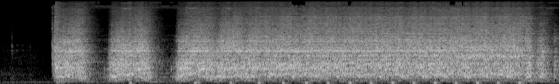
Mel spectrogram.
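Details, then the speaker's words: 1976 Sears SS18 tractor that sat 5 years: the starter churns in even beats, roughly five a second, and never catches. A spark tester shows no spark, with ignition points, suspected gummed, to be sanded and filed. "No spark. So I'm going to pull this air cleaner cover base thing off and pull that points cover and just hit them with a little piece of sandpaper, file it a little bit, and then we'll probably have spark."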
